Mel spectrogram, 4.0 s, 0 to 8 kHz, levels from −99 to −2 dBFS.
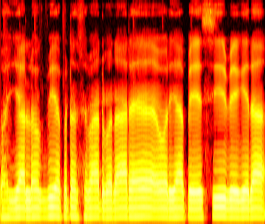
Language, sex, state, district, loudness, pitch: Hindi, male, Chhattisgarh, Kabirdham, -14 LUFS, 115 Hz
